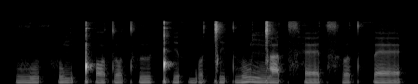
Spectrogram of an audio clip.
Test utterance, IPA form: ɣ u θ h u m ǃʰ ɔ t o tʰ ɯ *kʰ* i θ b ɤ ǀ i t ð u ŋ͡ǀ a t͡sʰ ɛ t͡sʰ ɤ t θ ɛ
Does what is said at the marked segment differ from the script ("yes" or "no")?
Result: yes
